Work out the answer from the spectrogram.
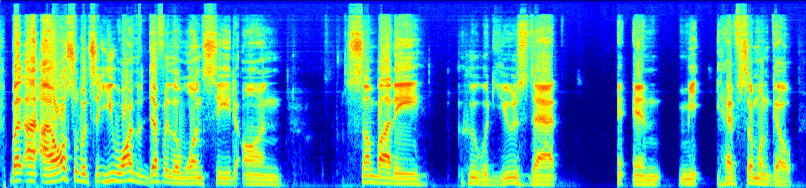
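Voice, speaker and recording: A man's voice: on the low side, lively intonation, moderate pace, pauses often, no room sound, studio quality. A man co-hosting a sports talk show, teasing the guest with wry banter. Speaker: sports radio co-host. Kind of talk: casual sports radio banter.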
